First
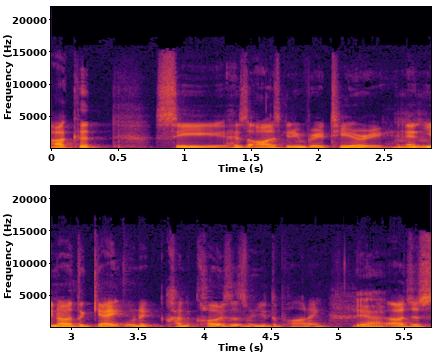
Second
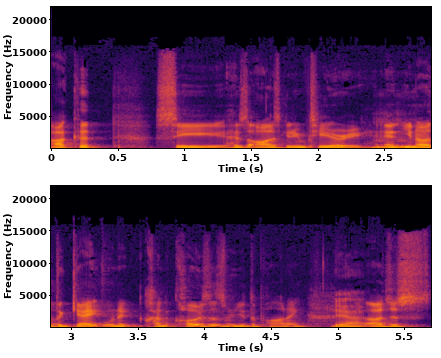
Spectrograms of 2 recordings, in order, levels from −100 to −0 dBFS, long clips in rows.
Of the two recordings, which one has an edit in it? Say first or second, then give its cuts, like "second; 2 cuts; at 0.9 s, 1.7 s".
second; 1 cut; at 1.9 s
